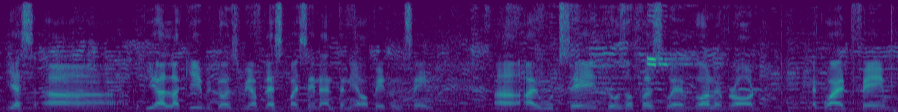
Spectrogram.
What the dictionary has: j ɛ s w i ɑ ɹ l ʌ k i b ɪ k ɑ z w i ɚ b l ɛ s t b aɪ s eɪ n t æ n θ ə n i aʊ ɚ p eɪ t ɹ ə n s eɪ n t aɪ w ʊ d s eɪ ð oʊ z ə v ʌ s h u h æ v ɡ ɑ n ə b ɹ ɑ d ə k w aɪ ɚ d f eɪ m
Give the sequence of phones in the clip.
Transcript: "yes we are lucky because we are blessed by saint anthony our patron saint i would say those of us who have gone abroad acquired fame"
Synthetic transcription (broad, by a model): j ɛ s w i ɑ ɹ l ʌ k i b ɪ k ɑ z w i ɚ b l ɛ s t b aɪ s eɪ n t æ n t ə n i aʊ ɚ p eɪ t ɹ ə n s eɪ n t aɪ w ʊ d s eɪ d oʊ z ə f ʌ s h u h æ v ɡ ɑ n ə b ɹ ɑ d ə k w aɪ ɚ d f eɪ m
